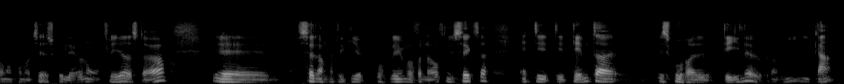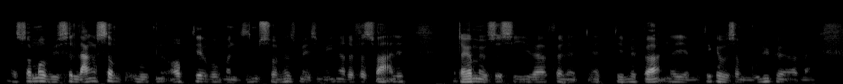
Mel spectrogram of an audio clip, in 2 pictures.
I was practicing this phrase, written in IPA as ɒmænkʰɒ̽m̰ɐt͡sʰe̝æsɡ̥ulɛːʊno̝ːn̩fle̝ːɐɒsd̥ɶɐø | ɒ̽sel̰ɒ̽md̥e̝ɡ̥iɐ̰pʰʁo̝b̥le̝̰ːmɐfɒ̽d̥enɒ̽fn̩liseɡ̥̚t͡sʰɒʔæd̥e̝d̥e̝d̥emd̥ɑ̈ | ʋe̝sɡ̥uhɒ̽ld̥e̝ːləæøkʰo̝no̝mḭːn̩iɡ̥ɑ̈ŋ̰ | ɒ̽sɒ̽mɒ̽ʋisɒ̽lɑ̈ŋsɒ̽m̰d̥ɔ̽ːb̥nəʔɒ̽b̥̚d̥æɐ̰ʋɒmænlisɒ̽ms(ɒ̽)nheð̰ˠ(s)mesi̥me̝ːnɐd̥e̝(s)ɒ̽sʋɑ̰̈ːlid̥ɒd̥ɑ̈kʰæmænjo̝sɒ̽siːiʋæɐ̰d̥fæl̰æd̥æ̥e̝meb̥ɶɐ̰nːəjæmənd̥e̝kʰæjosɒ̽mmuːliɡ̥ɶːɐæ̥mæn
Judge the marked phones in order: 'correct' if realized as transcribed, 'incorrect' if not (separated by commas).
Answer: incorrect, correct, incorrect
